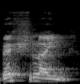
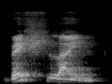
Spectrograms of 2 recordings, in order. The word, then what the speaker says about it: Bächlein: 그 CH 발음에 대해서 여러분들께 조금 발음을 좀 팁을 드리고 싶은데 여기도 보면 첫 부분에 In einem Bächlein, Bächlein 백슐라인이라는 단어가 있거든요.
